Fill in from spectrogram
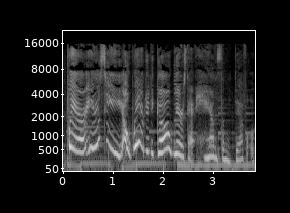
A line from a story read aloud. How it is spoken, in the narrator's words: cried the ladies from the village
